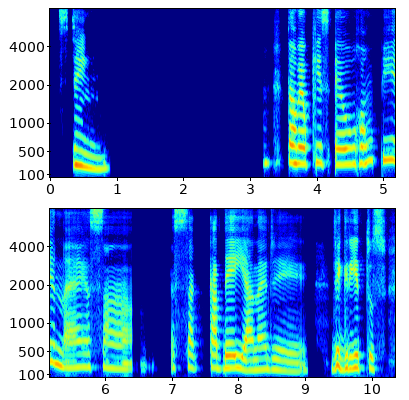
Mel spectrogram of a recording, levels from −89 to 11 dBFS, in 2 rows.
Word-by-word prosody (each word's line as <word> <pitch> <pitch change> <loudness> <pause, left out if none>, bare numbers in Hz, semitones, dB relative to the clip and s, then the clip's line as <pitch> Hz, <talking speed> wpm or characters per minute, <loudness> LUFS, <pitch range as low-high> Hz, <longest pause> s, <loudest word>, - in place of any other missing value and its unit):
Sim. 215 -7 +1 2.3
Hum, 305 0 -10 0.2
então 305 -2 +6
eu 285 -1 +7
quis 300 0 -3
eu 280 0 +2
rompi, 345 +4 0
né, 230 -4 -2
essa 105 - -4 0.6
essa 225 +1 -3 0.2
cadeia, 215 -4 +3
né, 185 +2 -4
de 170 -5 -8 0.4
de 260 - +4
gritos. 215 -1 0
220 Hz, 85 wpm, -23 LUFS, 195-280 Hz, 2.3 s, eu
